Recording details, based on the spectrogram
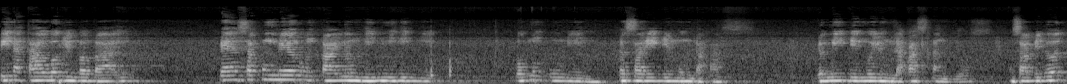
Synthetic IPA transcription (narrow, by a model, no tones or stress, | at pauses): pɪnɐt̪aːwɐɡjʊŋbɐbaːʔɪ | kɐjaːsɐkʊŋmɛːɾot̪aːjoŋhɪniːɦɪni | wɐɡ̚moŋʔuːnɪnsɐsɐɾiːlɪmoŋlɐkas | ɡɐmiːt̪ɪnmojʊŋlɐkasnɐŋd̪jo̞s | nɐsaːbɪd̪on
